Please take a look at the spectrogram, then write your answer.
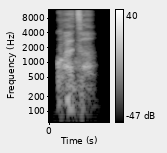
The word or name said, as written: kuai4 zi5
